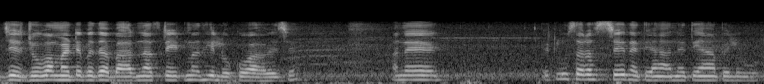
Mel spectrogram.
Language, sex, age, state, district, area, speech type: Gujarati, female, 45-60, Gujarat, Rajkot, urban, spontaneous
